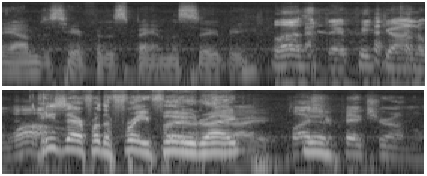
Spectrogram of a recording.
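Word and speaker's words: Spam musubi: Spam Masubi.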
